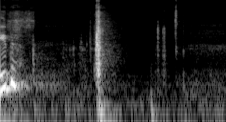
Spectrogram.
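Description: One sharp click about a second in, then a few faint ticks, as cardstock is set and shifted on a paper trimmer.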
